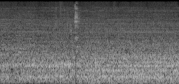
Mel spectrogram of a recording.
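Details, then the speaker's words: Oil furnace burner after nozzle was reset for proper air: smooth steady whooshing roar with no pulsing, rumble or sputter, flame looking good. Normal oil burner operation. "Yeah, she's looking good in there now."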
